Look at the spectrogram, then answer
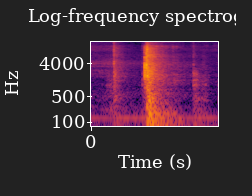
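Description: A door blank being shifted aside in a house interior: one loud knock and scrape of the door panel, with fainter bumps before and after, close by and with no voices.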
